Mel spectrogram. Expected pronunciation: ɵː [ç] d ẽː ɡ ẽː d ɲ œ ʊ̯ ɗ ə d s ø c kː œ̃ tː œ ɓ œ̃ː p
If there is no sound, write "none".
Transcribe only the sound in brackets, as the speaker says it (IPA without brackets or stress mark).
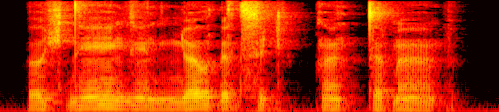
ç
